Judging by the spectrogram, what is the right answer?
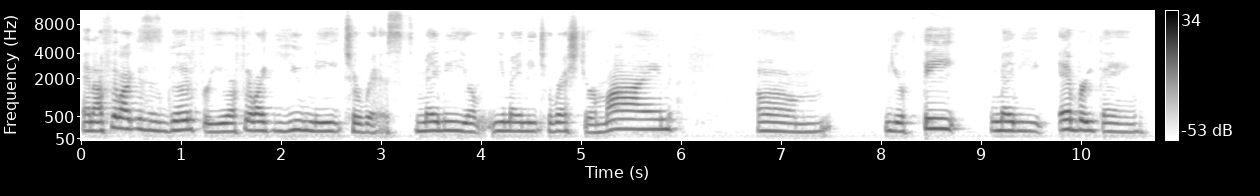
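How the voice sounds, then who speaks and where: A woman hosting a casual, unscripted tarot card reading in a rambling, informal way, her voice a little rough from being sick. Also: fairly low pitch, steady tone, takes it slowly, darkish tone. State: getting over sickness, slightly rough voice. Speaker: tarot card reader and channel host.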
